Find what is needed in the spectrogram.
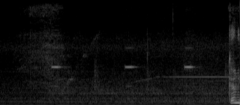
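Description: Office copier's steady low hum, with a few faint short high beeps about a second apart from its touchscreen keys.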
